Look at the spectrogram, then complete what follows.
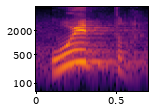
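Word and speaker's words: وتر: তো উচ্চারণটা কি হবে? উইতর। কয় রাকাত পড়েন? এই যে 3 রাকাত বেতের পড়েন, 3 রাকাত পড়া নীতি হিসেবে সুন্নাত, হুকুম হিসেবে ওয়াজিব।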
